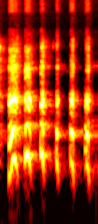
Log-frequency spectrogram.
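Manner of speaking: high, light burst of laughter. Real, not acted. Streamer amused by a viewer's chat message, laughing. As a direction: break into a quick high giggle.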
